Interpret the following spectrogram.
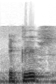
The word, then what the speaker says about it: eclipse: इसे बेटा इक्लिप्स पढ़ना है, एक्लिप्स प्रोनाउंसिएशन नहीं है। ई जो है वो आई का साउंड देगा, जैसे हमारे जो वर्ड इंग्लिश है उसमें ई लिखा जाता है लेकिन उसका जो साउंड है वो आई होता है। उसी तरह से इसे भी हम इक्लिप्स प्रोनाउंस करेंगे।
